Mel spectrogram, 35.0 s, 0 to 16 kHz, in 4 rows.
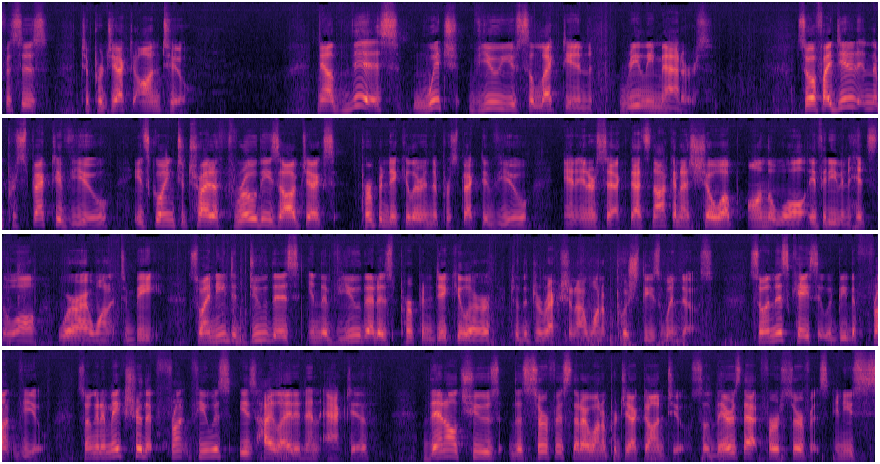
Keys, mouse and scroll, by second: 26.2-31.3 drag, 31.9-35.0 drag.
